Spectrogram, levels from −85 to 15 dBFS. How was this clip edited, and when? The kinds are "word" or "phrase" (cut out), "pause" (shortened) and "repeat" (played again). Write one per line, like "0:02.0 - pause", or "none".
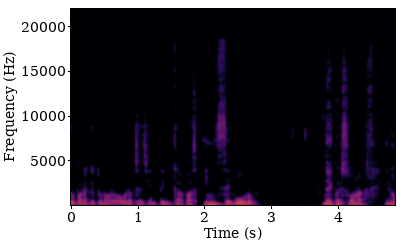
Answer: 0:01.0 - word
0:01.9 - phrase
0:04.0 - word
